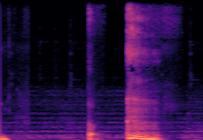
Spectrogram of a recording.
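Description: A single sneeze during an online tabletop game session: a short breathy intake, then a loud, sharp burst with a falling voiced tail, set against a steady low tonal background.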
